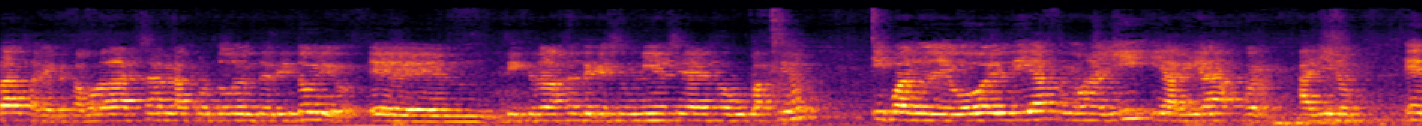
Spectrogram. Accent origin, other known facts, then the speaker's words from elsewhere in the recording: Andalusia, Spain; born there; en la región de donde yo nací, en Andalucía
